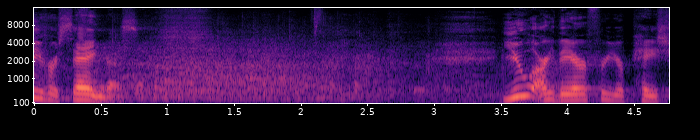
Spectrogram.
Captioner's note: audience laughs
